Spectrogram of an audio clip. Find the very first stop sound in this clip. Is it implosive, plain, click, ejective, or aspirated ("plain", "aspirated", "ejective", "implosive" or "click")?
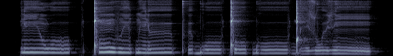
click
